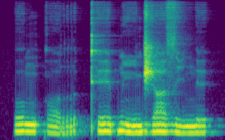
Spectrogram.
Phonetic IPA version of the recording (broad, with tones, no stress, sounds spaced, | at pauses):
o˦ ŋ k ɔ˨ r | kʰ e˦ ɓ ĩ˨˦ d͡ʒ a˦ z i˨ n ɪ˦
